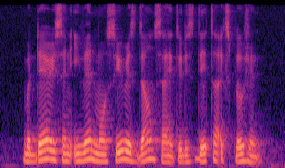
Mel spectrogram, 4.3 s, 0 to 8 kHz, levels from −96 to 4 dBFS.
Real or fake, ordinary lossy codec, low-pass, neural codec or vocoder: real; none; 7.2 kHz; none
